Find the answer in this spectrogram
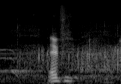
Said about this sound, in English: We can clap. We should clap.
